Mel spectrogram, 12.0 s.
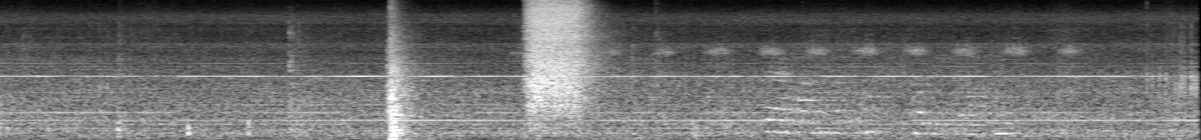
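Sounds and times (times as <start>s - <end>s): electric train humming: 0.0s - 12.0s
air hiss: 5.3s - 6.1s
faint steady tones: 6.6s - 11.2s.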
